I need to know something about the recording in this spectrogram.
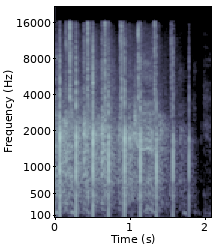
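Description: Steady, brisk hand clapping, around ten sharp claps in an even rhythm over a low murmur of background noise, stopping abruptly just before the end.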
